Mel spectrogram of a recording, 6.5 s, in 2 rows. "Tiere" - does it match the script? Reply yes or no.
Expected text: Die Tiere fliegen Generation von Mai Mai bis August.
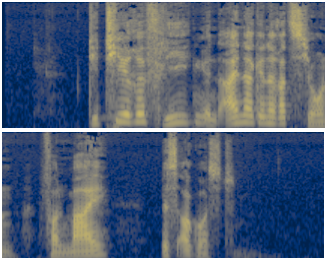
yes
